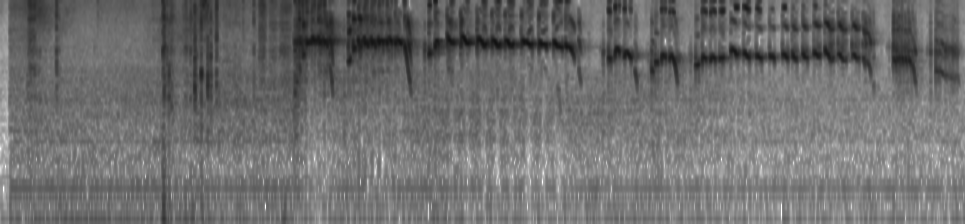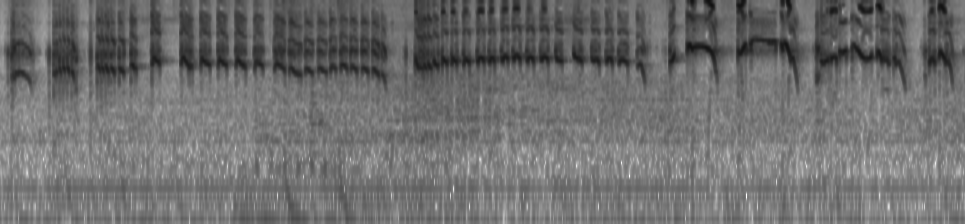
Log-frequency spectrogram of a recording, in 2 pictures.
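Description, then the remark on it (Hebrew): A person whistles a long, continuous run of bird imitations: warbling, chirping trills and quick squawk-like notes, loud, with no talking. “שולף פה חיקוי של ציפורים, לכאורה על פניו נשמע זה משהו פשוט, אבל תקשיב איזה יופי.”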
